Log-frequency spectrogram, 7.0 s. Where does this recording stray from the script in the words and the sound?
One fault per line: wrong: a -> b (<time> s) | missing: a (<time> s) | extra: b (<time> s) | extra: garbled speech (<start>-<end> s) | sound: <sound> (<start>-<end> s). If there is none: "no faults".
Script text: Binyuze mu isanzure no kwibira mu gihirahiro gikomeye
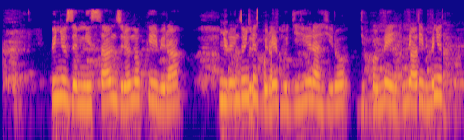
extra: garbled speech (3.3-4.2 s)
extra: garbled speech (6.0-6.6 s)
